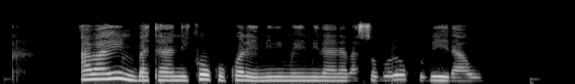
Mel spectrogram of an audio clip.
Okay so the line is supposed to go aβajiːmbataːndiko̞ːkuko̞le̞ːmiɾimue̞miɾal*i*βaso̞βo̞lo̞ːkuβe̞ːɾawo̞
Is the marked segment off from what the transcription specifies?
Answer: yes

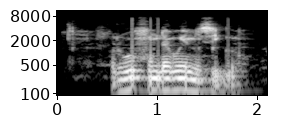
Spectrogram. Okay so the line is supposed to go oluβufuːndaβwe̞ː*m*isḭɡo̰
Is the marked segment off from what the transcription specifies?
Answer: no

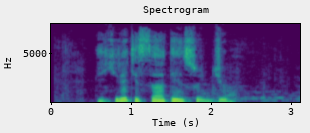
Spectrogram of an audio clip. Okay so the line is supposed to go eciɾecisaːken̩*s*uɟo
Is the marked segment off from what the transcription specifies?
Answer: no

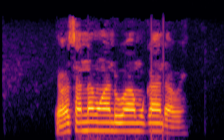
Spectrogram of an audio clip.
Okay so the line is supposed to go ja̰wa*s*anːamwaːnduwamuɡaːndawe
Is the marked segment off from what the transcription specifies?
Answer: no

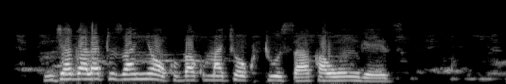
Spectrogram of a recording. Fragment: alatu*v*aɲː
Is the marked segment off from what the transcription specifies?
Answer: yes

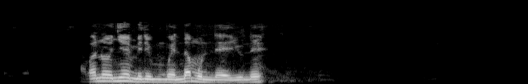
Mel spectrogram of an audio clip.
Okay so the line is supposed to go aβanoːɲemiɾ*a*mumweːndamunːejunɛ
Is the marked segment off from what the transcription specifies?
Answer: yes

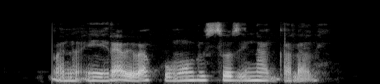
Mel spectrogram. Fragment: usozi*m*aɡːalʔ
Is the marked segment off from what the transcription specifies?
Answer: yes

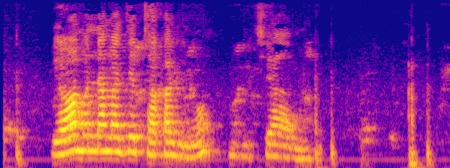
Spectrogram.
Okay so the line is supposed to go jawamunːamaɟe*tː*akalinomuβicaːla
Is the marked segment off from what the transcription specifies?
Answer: no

